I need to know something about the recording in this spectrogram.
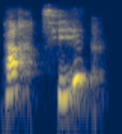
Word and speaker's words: part: which is the verb partir. This time you're conjugating it for le train. So let's see how you go with that one. The answer is part, without the T being pronounced.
